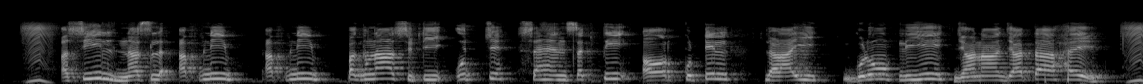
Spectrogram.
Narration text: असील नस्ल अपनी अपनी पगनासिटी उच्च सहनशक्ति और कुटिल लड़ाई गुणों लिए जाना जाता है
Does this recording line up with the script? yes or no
yes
